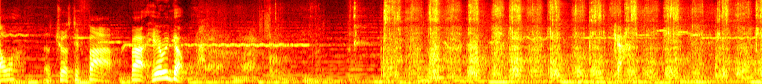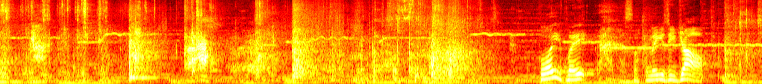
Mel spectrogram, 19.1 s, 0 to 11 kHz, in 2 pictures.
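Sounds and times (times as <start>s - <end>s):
background music: 0.0s - 19.0s
handsaw cutting plastic pipe: 4.4s - 16.1s.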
